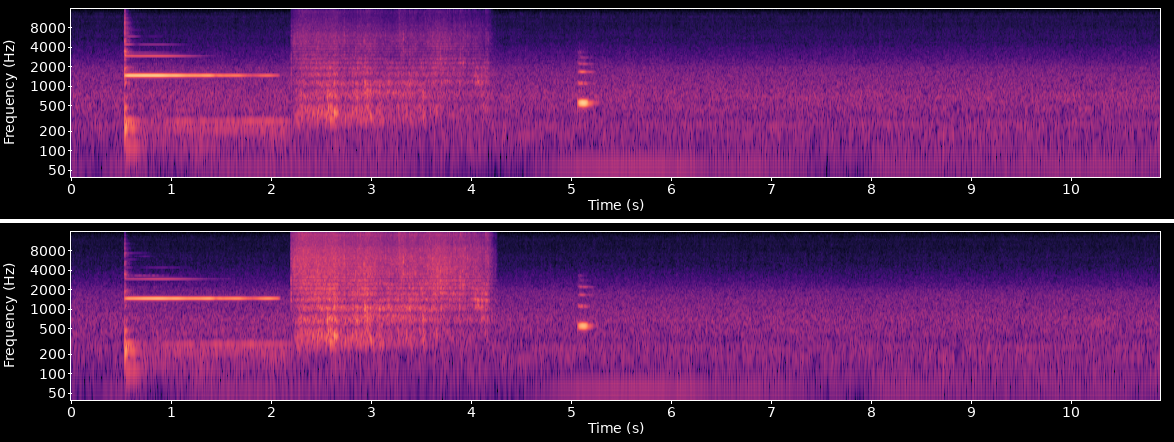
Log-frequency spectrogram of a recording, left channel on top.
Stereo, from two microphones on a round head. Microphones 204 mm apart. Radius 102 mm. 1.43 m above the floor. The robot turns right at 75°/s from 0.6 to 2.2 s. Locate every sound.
0.5 s a guitar: 125° left; by 2.1 s 120° right
2.2 s a splash: 70° right (ahead or behind); by 4.3 s 65° right (ahead or behind)
5.1 s a flute: 25° left (ahead or behind)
